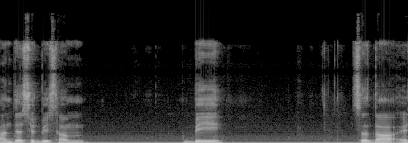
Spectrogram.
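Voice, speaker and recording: Intonation stays fairly even while the speech moves along at a moderate pace. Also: man. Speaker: math tutor. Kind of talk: tutorial. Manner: halting.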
